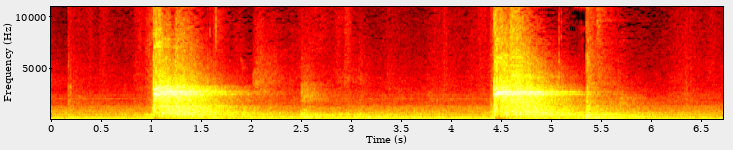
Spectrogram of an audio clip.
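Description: Metal baseball bat hitting pitched balls twice, a few seconds apart; each contact is a sharp crack that rings briefly. A fainter knock follows each hit.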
